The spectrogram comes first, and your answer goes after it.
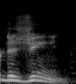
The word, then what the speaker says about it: DeJean: I'm going to draft the best corner in this draft, Cooper DeJean. Dejan. I don't even know how to say his name. I'm going to guess it's Dejan. It's Dejean.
